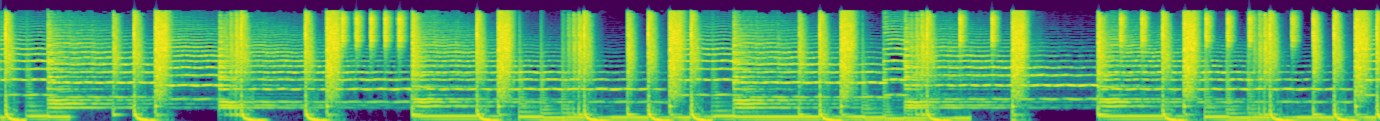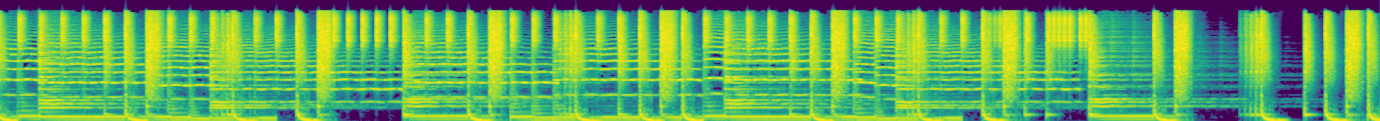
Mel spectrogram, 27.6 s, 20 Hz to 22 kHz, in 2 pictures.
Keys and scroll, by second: 1.2 ctrl+r, 5.7-8.2 typing, 11.2-12.4 typing, 13.6 ctrl+v, 14.5 ctrl+t, 15.4 ctrl+t, 16.5 ctrl+z, 16.9 ctrl+v, 18.1 Delete, 19.6 ctrl+v, 20.1 ctrl+t, 22.2 Return, 25.1-27.2 typing.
